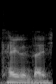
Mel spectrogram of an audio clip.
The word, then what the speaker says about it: Kalen Daish: And Kalen Daish. Kalen Daish. Yeah. So I was going to pronounce it wrong if I would have done it.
